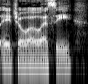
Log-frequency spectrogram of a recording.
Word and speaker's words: Hoose: And then Dunlop, I was playing in this place, the Old Hoose Pub, and and the house is literally spelled Hoose. So I love trying to pronounce it that way, Hoose.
